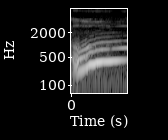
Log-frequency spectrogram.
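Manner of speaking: high, drawn-out "ooh"; mock teasing ooh. Men around him teasing like high schoolers, mock ooh. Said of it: "like, high school little bitches".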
